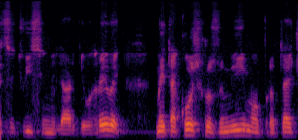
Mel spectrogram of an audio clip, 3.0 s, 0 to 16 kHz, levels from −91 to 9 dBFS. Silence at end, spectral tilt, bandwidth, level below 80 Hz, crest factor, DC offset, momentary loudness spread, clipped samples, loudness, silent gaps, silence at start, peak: 0.05 s; -4.5 dB/octave; 16 kHz; -90 dBFS; 18 dB; under 0.1%; 9 LU; under 0.1%; -36 LUFS; none; 0 s; -18 dBFS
